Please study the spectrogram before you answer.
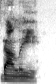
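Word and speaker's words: Dalí: It's The eye actually has an accent over it, Toby, so it's Dali.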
